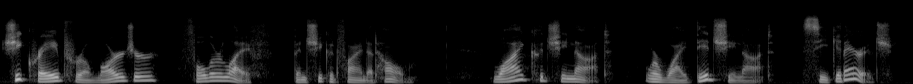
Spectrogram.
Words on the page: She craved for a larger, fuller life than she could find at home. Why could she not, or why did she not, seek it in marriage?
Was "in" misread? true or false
true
